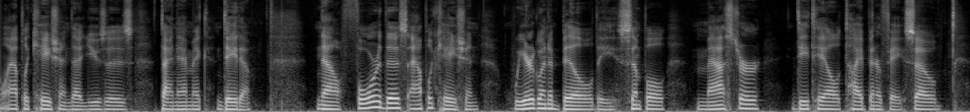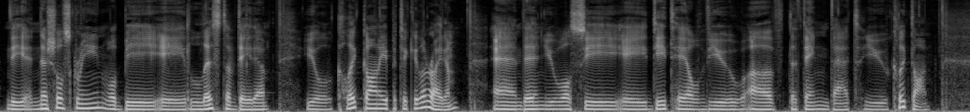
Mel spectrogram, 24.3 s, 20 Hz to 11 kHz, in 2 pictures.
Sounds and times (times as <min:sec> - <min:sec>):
Speech: 0:00.0 - 0:03.2, 0:04.0 - 0:23.8.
